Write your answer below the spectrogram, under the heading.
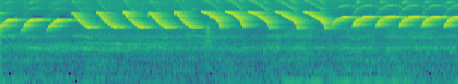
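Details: Canary of the paut type, used as a master song to get birds singing. Rapid rolling trill of fast down-slurred whistled notes, about four per second, shifting pitch in phrases, with faint low hum beneath.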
